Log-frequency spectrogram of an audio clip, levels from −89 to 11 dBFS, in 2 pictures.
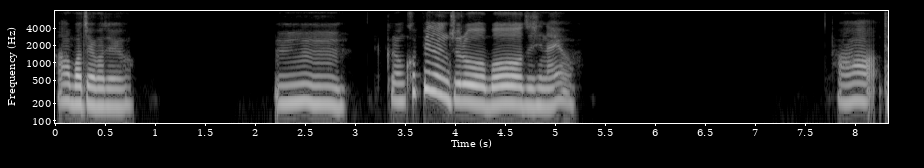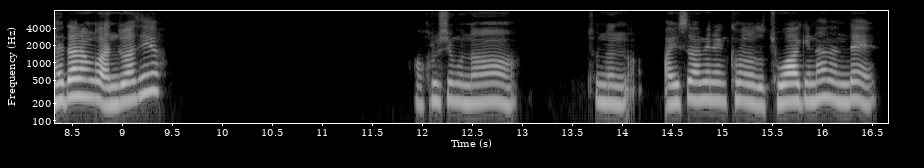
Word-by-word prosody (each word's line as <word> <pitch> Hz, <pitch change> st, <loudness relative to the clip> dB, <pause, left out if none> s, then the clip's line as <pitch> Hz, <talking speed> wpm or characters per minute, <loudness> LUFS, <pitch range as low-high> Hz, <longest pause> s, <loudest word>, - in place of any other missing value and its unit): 아 215 Hz, -, -2 dB
맞아요, 195 Hz, -1 st, +4 dB
맞아요. 180 Hz, 0 st, -1 dB, 1.4 s
음 -, -, -6 dB
음. 200 Hz, -2 st, -1 dB, 0.4 s
그럼 220 Hz, 0 st, -4 dB
커피는 310 Hz, -2 st, +2 dB
주로 215 Hz, -3 st, +4 dB
뭐 195 Hz, +1 st, +4 dB
드시나요? 185 Hz, +2 st, -3 dB, 2.6 s
아. 220 Hz, 0 st, -3 dB
달달한 255 Hz, +4 st, +5 dB
거 240 Hz, -, +2 dB
안 195 Hz, 0 st, +2 dB
좋아하세요? 285 Hz, +10 st, +1 dB, 2.5 s
아 205 Hz, -3 st, -11 dB
그러시구나. 215 Hz, -1 st, -3 dB, 0.7 s
저는 205 Hz, -3 st, -4 dB, 0.3 s
아이스 210 Hz, +4 st, -1 dB
아메리카노도 230 Hz, -4 st, -1 dB
좋아하기는 220 Hz, +3 st, +2 dB
하는데 230 Hz, -4 st, -2 dB
215 Hz, 205 characters per minute, -23 LUFS, 200-230 Hz, 2.6 s, 달달한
